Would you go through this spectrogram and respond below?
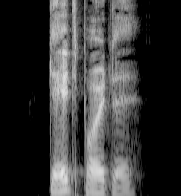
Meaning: wallet, purse
- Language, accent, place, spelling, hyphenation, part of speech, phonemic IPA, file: German, Germany, Berlin, Geldbeutel, Geld‧beu‧tel, noun, /ˈɡɛltˌbɔɪ̯tl̩/, De-Geldbeutel.ogg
